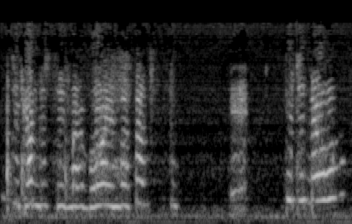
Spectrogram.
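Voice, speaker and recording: A grieving mother, very high in pitch and close to tears. She is dazed and heartbroken, in the manner of 1950s radio drama. The recording is tinny and old. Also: unhurried, background noise. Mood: grief-stricken. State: tearful, crying.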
